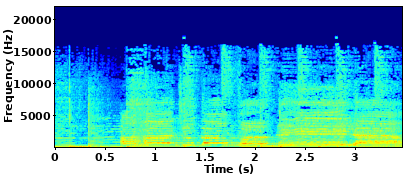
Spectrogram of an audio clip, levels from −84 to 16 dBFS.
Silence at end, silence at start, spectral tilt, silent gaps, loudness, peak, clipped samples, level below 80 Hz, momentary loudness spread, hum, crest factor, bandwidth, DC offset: 0 s; 0 s; -3.5 dB/octave; none; -17 LUFS; -4 dBFS; under 0.1%; -32 dBFS; 6 LU; none; 12 dB; 16.5 kHz; under 0.1%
